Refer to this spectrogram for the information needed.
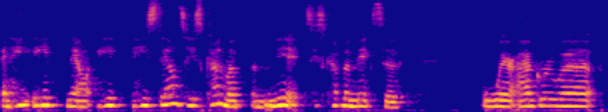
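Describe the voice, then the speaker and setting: A woman's voice: mid-range voice, steady tone, normal speed, mellow. A middle-aged woman from central North Carolina with a Southern accent, chatting casually to camera with many restarts. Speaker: vlogger.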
